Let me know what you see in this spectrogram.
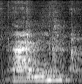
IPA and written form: hæŋg (hang)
